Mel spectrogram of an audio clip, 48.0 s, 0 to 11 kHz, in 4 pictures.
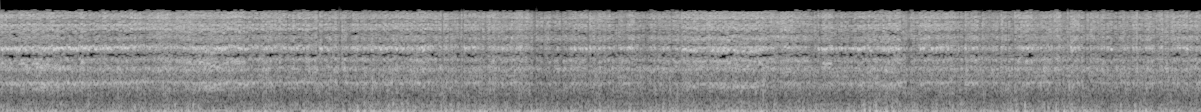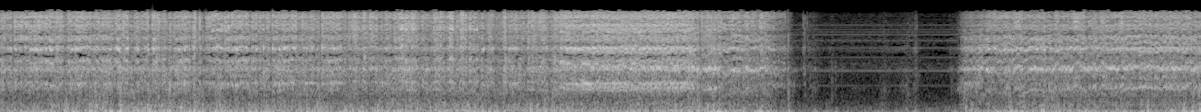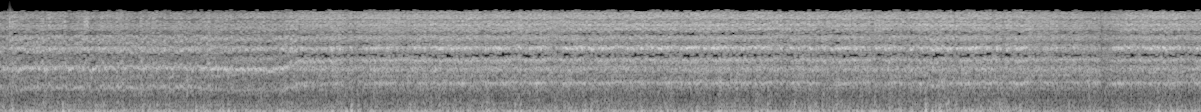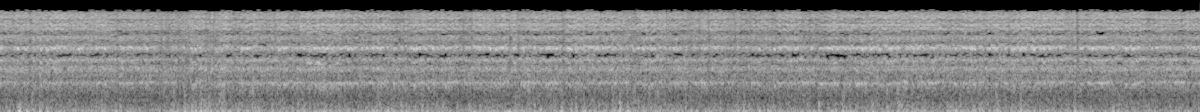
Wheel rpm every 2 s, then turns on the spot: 220, 230, 230, 220, 230, 230, 230, 230, 230, 160, 40, 150, 160, 200, 230, 230, 230, 230, 230, 230, 230, 230, 230, 230.
none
